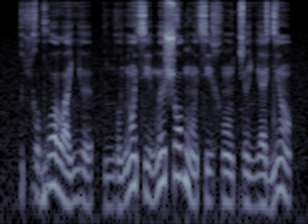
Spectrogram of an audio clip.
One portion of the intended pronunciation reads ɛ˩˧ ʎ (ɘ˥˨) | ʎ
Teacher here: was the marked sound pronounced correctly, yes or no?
no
